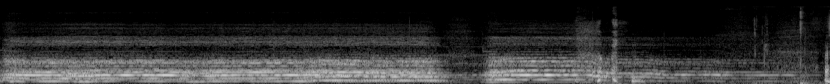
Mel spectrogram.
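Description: An unaccompanied vocal nasheed jingle: voices singing long held notes with no instruments, breaking off briefly about four and a half seconds in and growing softer near the end.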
